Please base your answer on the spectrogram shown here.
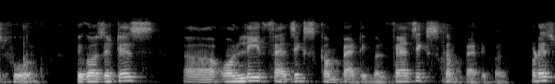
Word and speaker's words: POSIX: Okay, so it is written in standard documentation that do not pronounce it as POSIX or some other variation. Its pronunciation must be PHYSICS.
